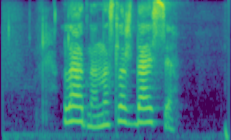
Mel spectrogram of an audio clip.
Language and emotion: Russian, positive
